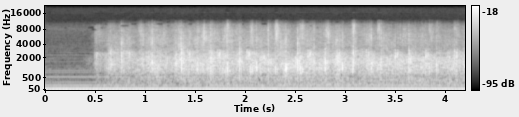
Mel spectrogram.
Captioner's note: audience applauds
